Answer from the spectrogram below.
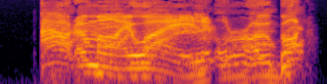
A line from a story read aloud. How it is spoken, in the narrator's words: growled the tank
